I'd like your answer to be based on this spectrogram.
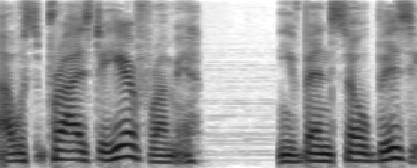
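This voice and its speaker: A raspy put-on character voice at a low-to-middle pitch moves at a fairly quick pace. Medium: read story. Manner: easygoing, warm.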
